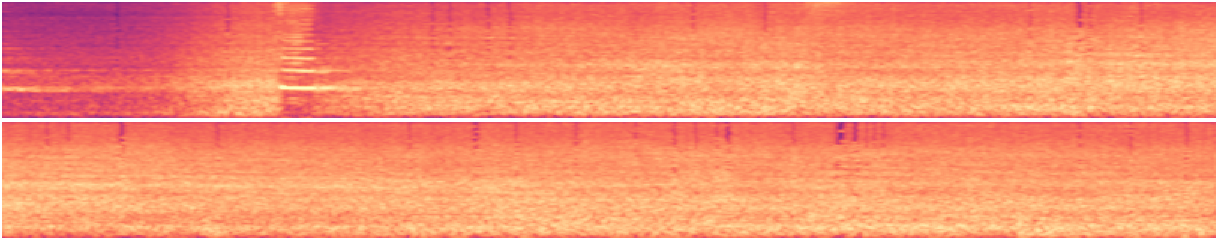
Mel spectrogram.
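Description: A freight train rushes past close by with a loud roar.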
